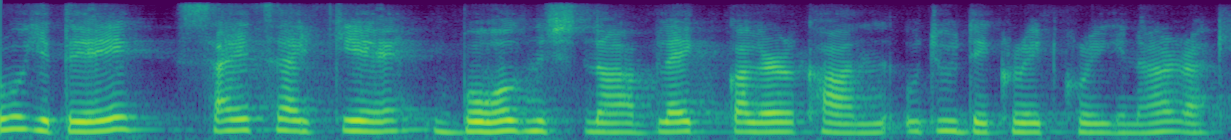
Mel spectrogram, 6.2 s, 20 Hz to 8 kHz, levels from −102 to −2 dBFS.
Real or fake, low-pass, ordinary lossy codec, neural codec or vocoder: fake; 7.2 kHz; none; codec, 16 kHz in and 24 kHz out, 0.8 kbps, FocalCodec, streaming, 65536 codes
